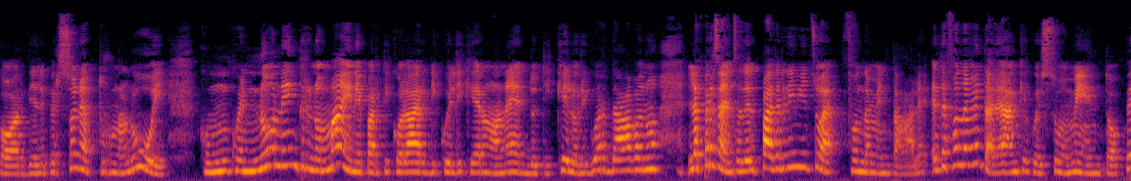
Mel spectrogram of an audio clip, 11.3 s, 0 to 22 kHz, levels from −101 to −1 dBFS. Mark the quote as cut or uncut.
uncut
